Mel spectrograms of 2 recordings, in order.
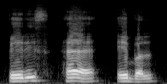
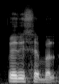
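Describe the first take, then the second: First: "पेरिस है एबल" piece by piece; broken into parts. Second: Said in the usual way. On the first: Shown as a demonstration. Teacher drilling the memory trick, broken into parts. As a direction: pause between the three parts of "पेरिस है एबल". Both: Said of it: "याद करवाने के लिए मैं कह रहा हूँ ऐसा".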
